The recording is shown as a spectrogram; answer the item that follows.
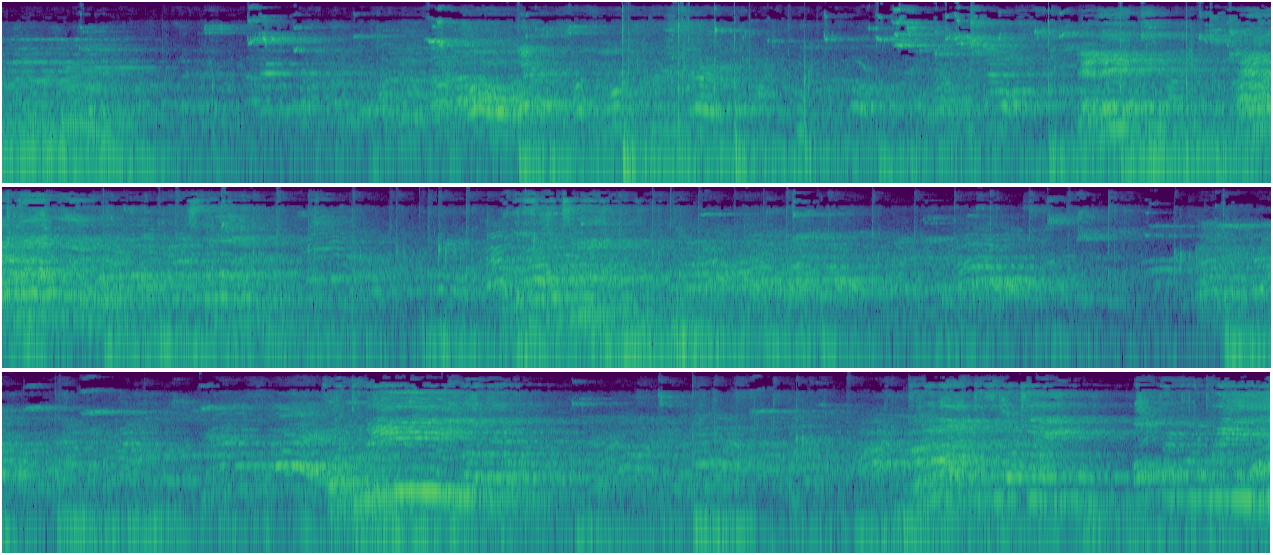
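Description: Basketball being dribbled and bounced on a hardwood gym floor during play, with players' and spectators' shouts echoing in the large hall.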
